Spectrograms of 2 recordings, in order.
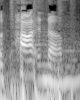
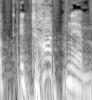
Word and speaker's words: Tottenham: So it's also Tottenham. – Yes, well, Tottenham, I've heard. It's not, there's no A or E.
